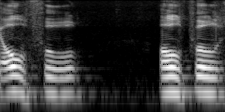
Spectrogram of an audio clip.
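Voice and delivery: put-on Norwegian accent, under breath. Recalling a grandmother's words about a dancer, in a muttered Norwegian brogue. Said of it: "in her norwegian brogue under her breath she would say".

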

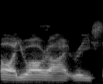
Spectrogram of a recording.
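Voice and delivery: plain

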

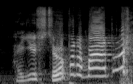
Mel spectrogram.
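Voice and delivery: very loud, booming, high put-on Irish accent. Asked the difference between two accents, demonstrating an Irish accent. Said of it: "this is an Irish accent".

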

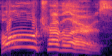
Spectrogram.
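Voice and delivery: grand, loud, high-pitched circus ringmaster call. Voicing a circus ringleader calling out to travelers on the road: calling out as circus ringleader. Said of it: "someone out front calls".

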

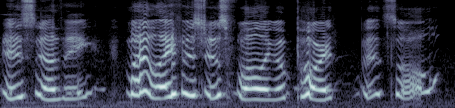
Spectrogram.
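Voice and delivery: crying through the words. Answering someone who noticed the tears and asked what's wrong, crying. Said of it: "You're crying".

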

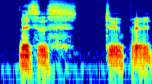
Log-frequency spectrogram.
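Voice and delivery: hushed, whispered mutter under the breath. Reading a man giving up on an app on his phone, muttered. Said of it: "Ethan muttered aloud".

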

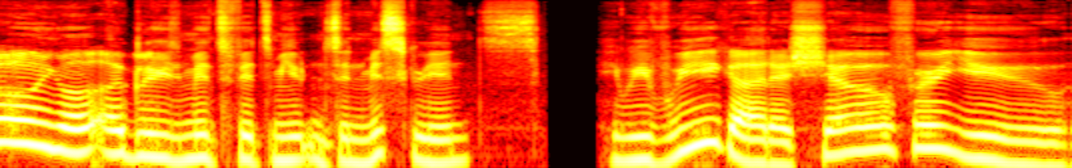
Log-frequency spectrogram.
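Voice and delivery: deliberately horrible donkey voice. Joking with a co-host about puppets, doing a horrible Eeyore impersonation. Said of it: "my horrible Eeyore impersonation".

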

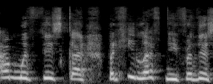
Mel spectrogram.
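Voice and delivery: put-on very high, upset, emotional girl voice. Retelling girls being emotional at a party: imitating an emotional girl. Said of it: "There'll be girls being emotional at a party".

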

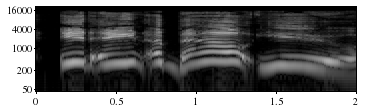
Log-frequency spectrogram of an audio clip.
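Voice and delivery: slow, loud, deliberate delivery. Retelling a husband's impression of a TV therapist: imitating husband's Doctor Phil impression. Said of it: "my husband does this really great impression of him going".

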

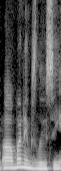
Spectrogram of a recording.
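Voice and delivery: put-on country accent. Retelling meeting a woman while having drinks with a cousin: Lucy's country accent. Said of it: "doing the whole country thing again with her fucking voice".

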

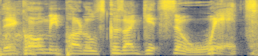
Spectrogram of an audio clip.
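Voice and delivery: put-on off-putting, gross-sounding British accent. Retelling what a British woman said to him in bed: gross British accent. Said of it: "She had that gross accent, not the sexy British one".

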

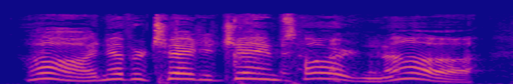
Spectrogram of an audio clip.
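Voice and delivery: very high-pitched, loud outburst. Playing Presti in an It's a Wonderful Life parody: Jimmy Stewart impression. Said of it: "You like that impression?".

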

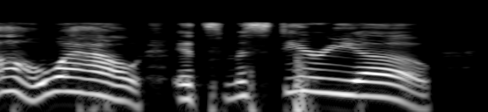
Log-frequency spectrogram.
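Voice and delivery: high, slow, awed gasp. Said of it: "look at him and go like".

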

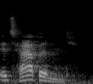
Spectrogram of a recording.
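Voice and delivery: high, fierce outburst. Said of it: "You sound very fierce".

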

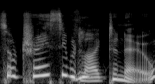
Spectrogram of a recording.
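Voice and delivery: very high, swooping, fake British accent. Starting to read out a listener's email: put-on British accent. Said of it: "I love the accent. Is she British".

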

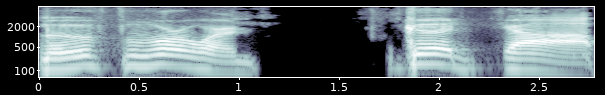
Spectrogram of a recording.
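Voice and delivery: low, flat android monotone with zero feeling. Imitate Colin McRae helping you learn to rally drive, in an emotionless Colin McRae voice. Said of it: "he's like an emotionless android in this".

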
